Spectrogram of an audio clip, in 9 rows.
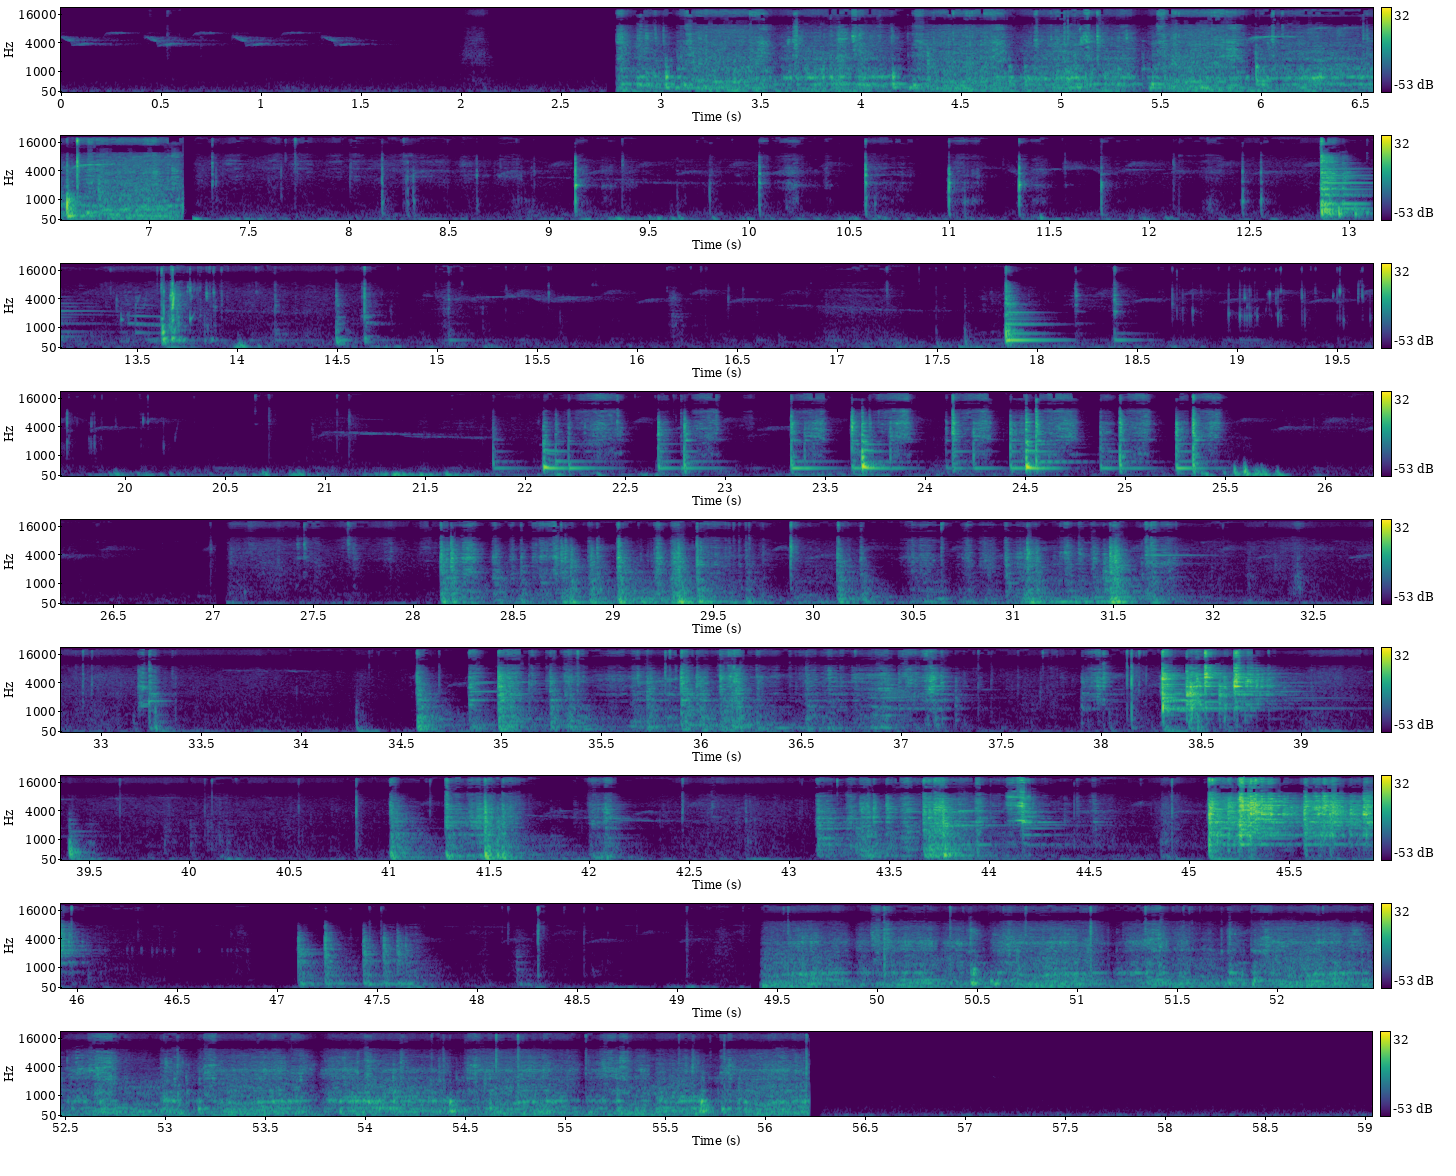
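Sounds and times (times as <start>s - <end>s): metal scraping and clinking: 2.8s - 7.2s, 27.3s - 32.1s, 34.6s - 39.6s, 41.0s - 46.1s, 49.4s - 56.2s.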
